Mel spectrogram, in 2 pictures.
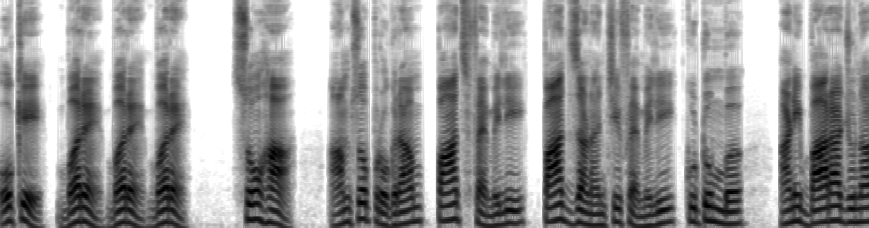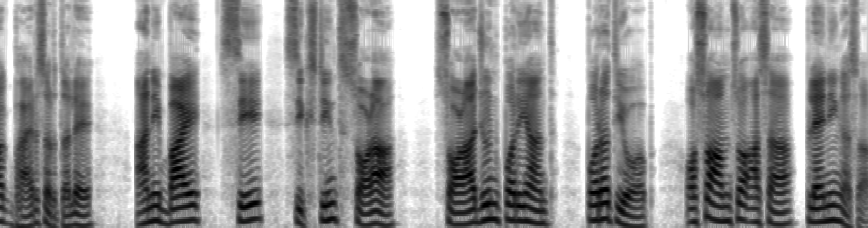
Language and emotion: Goan Konkani, neutral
